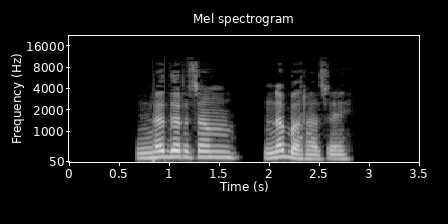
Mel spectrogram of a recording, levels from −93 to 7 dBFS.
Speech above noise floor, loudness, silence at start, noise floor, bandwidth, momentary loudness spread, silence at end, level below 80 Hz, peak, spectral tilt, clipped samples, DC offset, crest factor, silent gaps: over 74 dB; -17 LUFS; 0.65 s; under -90 dBFS; 9.8 kHz; 14 LU; 0.7 s; -52 dBFS; 0 dBFS; -7.5 dB/octave; under 0.1%; under 0.1%; 18 dB; 1.74-1.95 s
